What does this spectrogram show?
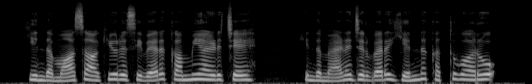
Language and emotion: Tamil, fearful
